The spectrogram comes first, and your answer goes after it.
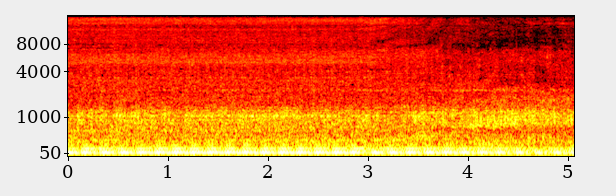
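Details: Renix Jeep Cherokee inline-six at start-up and idle: a rough, stumbling beat as cylinder 6 misfires because its exhaust valve rocker moves less than the others; backing off the rocker bolt later cured the miss.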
